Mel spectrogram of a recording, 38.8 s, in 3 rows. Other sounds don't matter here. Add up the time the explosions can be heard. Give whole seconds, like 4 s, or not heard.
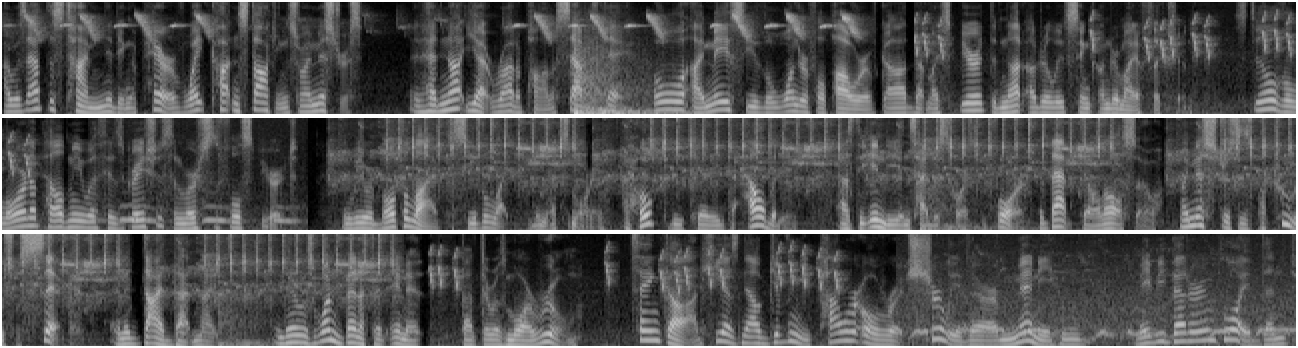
4 s.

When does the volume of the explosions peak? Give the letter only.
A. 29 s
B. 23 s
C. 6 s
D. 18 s
C.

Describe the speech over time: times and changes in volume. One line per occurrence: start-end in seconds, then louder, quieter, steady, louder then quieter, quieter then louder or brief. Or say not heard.
0.0-38.7 steady.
